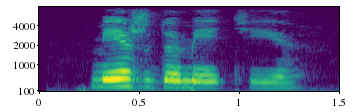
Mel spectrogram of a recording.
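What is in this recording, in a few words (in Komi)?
"междометие", Komi, female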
